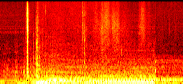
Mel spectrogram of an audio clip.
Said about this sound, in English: So I'm going to start this car up and we'll continue the diagnostic.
